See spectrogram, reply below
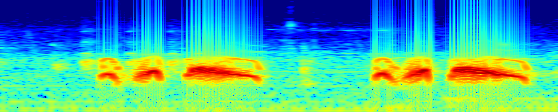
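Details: Decoy spotted dove of 'giọng thổ' voice style, quick to call: two identical cooing phrases, each of two short stuttered notes then a long, falling, mellow hoot.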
